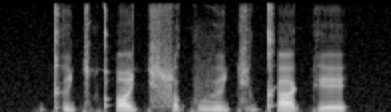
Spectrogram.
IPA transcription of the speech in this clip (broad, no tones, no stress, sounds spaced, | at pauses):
kʼ ʏ c qʼ ɔ c ɬ ɔ k v ʏ c ʊ kʼ a k e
